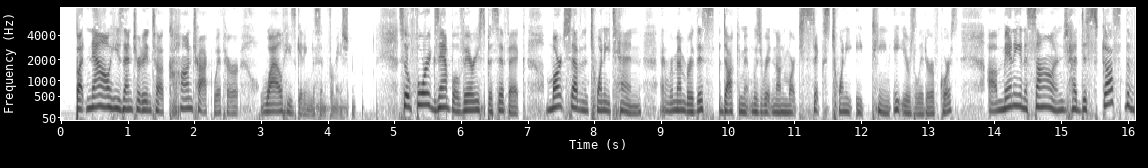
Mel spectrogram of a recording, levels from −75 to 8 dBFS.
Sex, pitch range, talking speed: female, 145-225 Hz, 165 wpm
